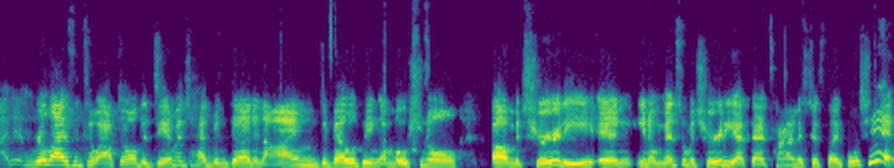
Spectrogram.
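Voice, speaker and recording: A woman speaks at a fairly quick pace with hardly any pauses, her medium pitch moving with ordinary variation in a normal speaking voice. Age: 30s. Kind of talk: casual chat.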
